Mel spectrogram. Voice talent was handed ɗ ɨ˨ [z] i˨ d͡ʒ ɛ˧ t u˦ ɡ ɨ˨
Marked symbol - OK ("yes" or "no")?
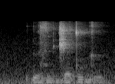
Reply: yes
